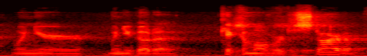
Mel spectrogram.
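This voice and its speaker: Audible room echo fills the recording. The voice belongs to a man. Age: 70s. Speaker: vintage motorcycle restorer and dealer. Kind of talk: casual chat.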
